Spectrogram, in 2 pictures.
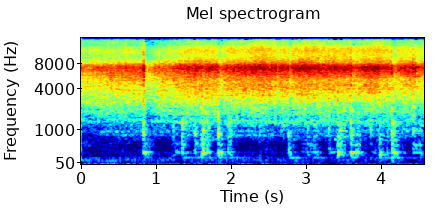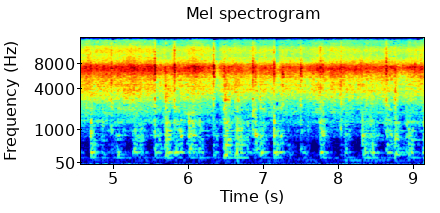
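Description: Onions frying in oil while being stirred, with a close, loud sizzle cut by repeated scraping spoon strokes in a quick, uneven rhythm and no talking.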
